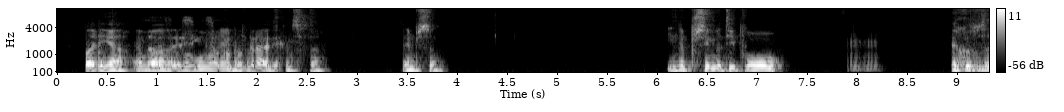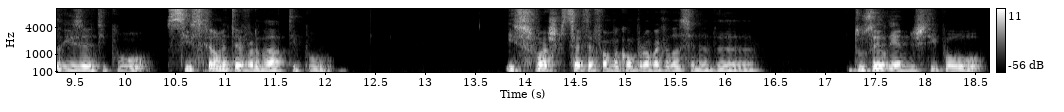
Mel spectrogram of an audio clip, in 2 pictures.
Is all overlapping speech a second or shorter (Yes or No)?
No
